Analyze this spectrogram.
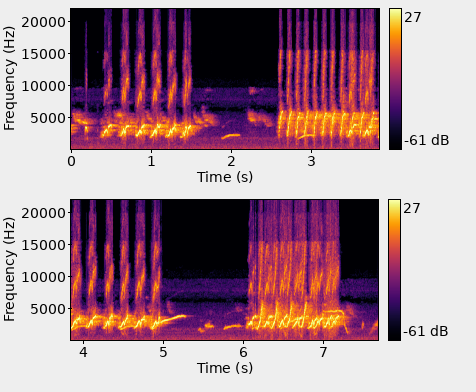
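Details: Lure call of the Java sparrow, used for trapping: three bursts of fast, sharp, high-pitched chips, separated by brief pauses holding single rising whistled notes.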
